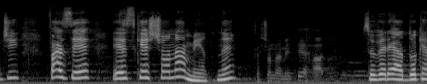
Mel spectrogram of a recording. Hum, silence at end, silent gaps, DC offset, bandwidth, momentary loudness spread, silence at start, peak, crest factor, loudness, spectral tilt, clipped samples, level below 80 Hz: none; 0 s; none; under 0.1%; 16 kHz; 21 LU; 0 s; -10 dBFS; 18 dB; -26 LUFS; -3.5 dB/octave; under 0.1%; -52 dBFS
